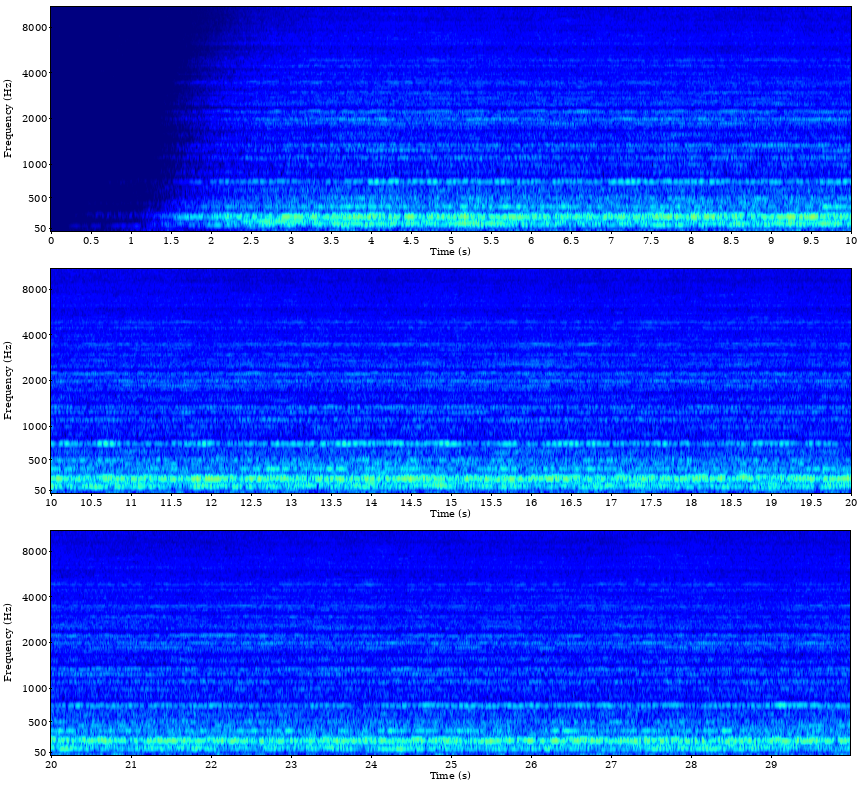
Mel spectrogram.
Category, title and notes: Sound effects > Experimental
under the city
I imagine this is what the underground of some city in the future would sound like. Don't ask why, I have no answers for you.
